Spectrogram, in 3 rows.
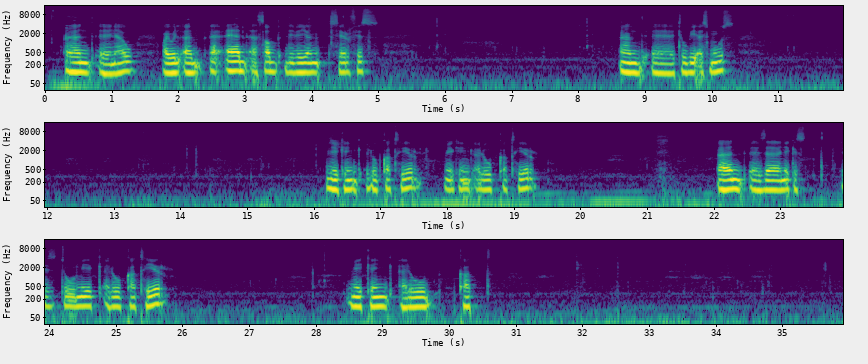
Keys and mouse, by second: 1.3 ctrl+2, 2.4-2.8 drag, 3.3 KP_Add, 3.6 KP_Add, 5.7-7.7 middle drag, 7.7-10.2 drag, 7.7 t, 8.8 t, 12.9 Tab, 13.8 ctrl+r, 16.5 ctrl+r, 22.5 ctrl+r, 26.5-29.9 middle drag, 27.5 ctrl+r, 33.5 ctrl+r.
